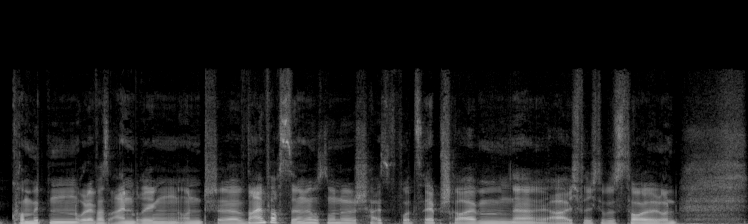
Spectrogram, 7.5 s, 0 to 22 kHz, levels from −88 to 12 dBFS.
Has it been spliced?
yes; 4 cuts; at 0.9 s, 2.5 s, 3.9 s, 5.8 s

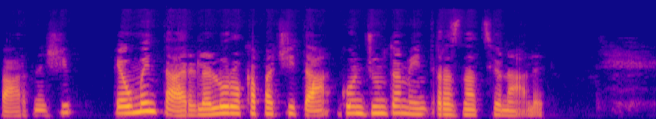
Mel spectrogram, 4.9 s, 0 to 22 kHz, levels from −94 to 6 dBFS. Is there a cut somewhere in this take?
yes; 2 cuts; at 2.6 s, 3.2 s

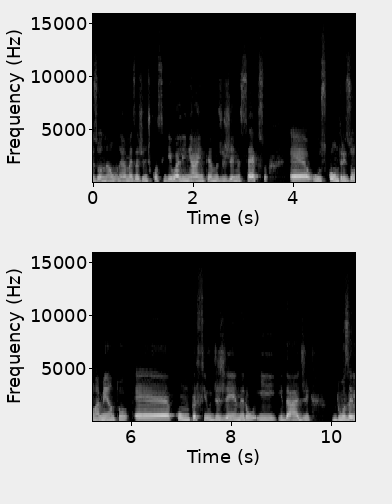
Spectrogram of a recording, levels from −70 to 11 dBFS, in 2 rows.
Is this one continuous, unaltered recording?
yes; 0 cuts

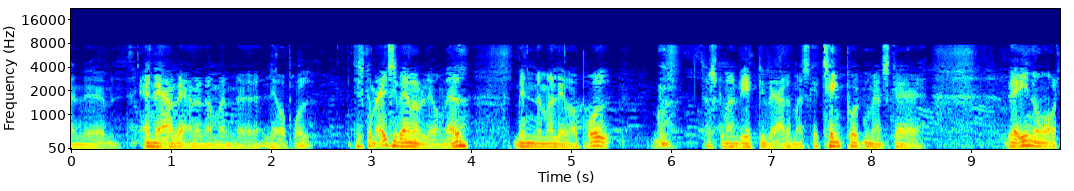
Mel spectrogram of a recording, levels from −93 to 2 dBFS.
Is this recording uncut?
yes; 0 cuts

